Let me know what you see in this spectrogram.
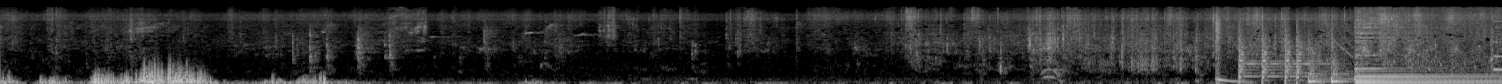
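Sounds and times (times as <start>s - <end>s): dry leaf midribs rustling: 3.6s - 15.0s
low thumps: 12.2s - 15.0s.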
